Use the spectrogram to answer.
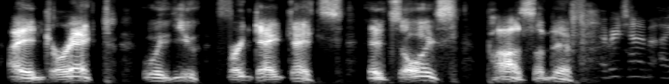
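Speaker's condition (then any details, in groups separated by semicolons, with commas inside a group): Traumatic brain injury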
